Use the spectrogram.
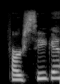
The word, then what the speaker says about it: Farxiga: Farxiga has 3 syllables. Far, as in Hawaii, is far from where I am in Ohio, and that's why I've only been there once. See, like I can see really far through my binoculars. And gu, like the first 2 letters in the word gut, G-U-T, gut, gu. Put all 3 syllables together and you get Farxiga.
